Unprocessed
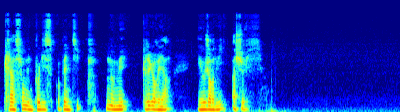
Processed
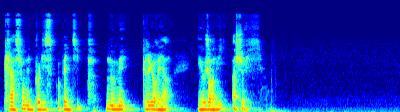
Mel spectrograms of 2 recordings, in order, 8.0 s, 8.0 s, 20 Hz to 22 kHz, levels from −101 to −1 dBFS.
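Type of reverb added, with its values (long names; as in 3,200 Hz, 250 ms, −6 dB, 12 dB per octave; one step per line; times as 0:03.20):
rectangular room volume 210 cubic metres, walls furnished, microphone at 0.47 metres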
